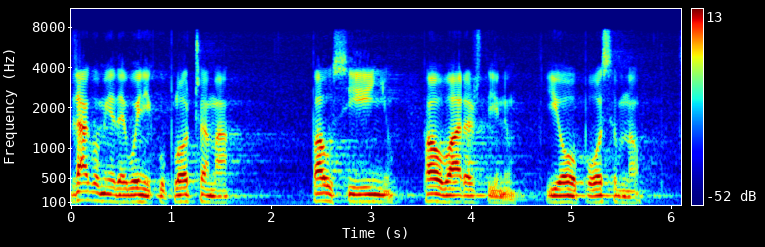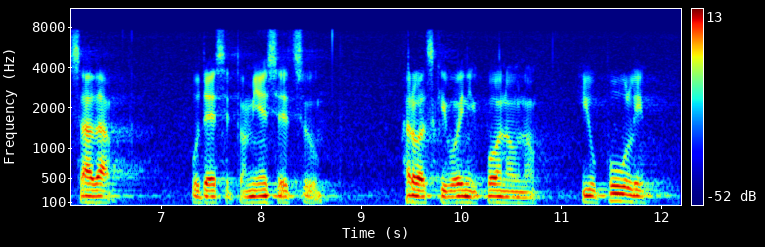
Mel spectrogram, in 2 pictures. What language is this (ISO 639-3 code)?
hrv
